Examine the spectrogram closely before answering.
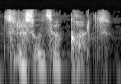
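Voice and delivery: hushed, breath-only whisper; soft whispered awe at God; awed whisper. Real, not acted. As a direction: whisper it in reverent wonder. Same conclusion repeated in hushed awe.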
